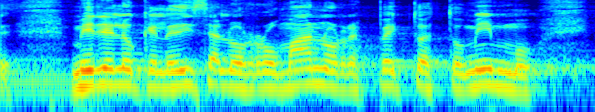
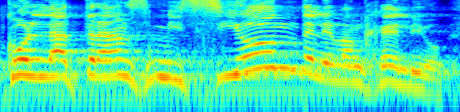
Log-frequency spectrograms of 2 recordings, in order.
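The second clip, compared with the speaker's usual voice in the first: raised, emphatic pulpit voice; impassioned preaching; 6 semitones higher, 6 dB louder than usual. Acted. Preacher urging his congregation, emphatic and raised. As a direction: drive the point home to the church.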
